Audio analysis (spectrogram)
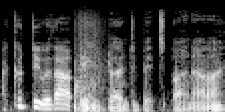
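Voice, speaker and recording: A man's voice: deep voice, huge pitch swings, fast, background noise. A man playing a cool, calculating secret agent in a video game, controlled and understated. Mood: calm, businesslike. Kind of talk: video game dialogue acting.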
